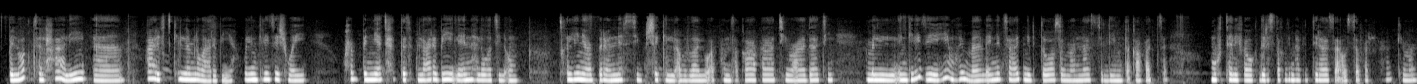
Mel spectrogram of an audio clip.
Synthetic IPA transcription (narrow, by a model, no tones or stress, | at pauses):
b̥ɪlwaɡt̪ɪlħaːli | ʔaʕɾˤɑfʔat̪kʰalːamlʊɣaʕɑɾˤɑbɪjːawɪlʔɪnɡliːziʃwajː | waħabːʔɪnːiʔat̪ħad̪̥ːaθbɪlʕɑɾˤɑbilɪʔanːɦalʊɣat̪ɪlʔʊmː | wt̪xalːiːniʔaʕabːɪɾʕanːafsibʃaklʔɑ̰fðˤɑlwʔa̰fhamθaqɑːfaːt̪ʰiwʕaːd̪aːt̪ʰi | ʔamːalʔɪnɡɪliːziɦijːmʊɦɪmːalɪʔanːit̪saːʕɪd̪nibɪt̪ːɑwɑːsˤʊlmaʕanːaːsɪlːimɪnθaqɑːfaːt̪ | mʊxt̪ʰalɪfawʔaqd̪ɑɾˤʔast̪axd̪ɪmhafid̪ːɪɾɑːsa̰ʔa̰wɪsːafɑɾˤ | kʰamaːn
